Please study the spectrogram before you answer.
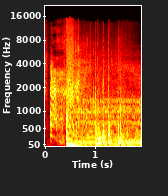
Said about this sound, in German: Der Waffenlauf der Magnum traf mich hart hinter dem Ohr.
